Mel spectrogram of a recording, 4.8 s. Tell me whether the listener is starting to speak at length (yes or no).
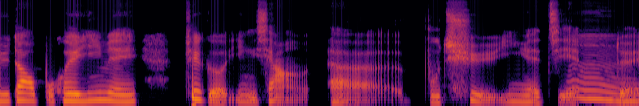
yes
